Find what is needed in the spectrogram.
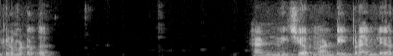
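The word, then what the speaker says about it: D″: डी double dash नहीं बल्कि डी prime layer बोलते हैं इसको, ठीक है ना। बहुत सारे लोग इसे गलत प्रोनाउंस करते हैं, इट्स नॉट डी double dash but इट्स डी prime layer.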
